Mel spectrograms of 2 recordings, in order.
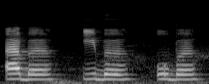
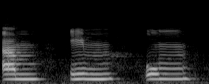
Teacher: बा को साकिन हालत में बा की आवाज को हिलाते हैं जबकि मीम साकिन को नहीं हिलाते हैं मीम की आवाज को साकिन हालत में नहीं हिलाना जबकि बा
